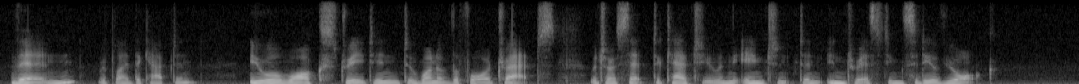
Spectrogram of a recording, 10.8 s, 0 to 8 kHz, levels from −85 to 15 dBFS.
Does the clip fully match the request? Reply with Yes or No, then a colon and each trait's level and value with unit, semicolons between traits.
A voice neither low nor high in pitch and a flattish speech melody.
Yes: medium, 150 Hz; narrow, 2.3 semitones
